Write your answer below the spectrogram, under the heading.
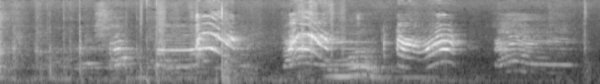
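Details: Green baby ringneck parakeet at play and feeding time, giving a string of bright, arching, harmonic talking calls that rise and fall, with a person speaking softly underneath.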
